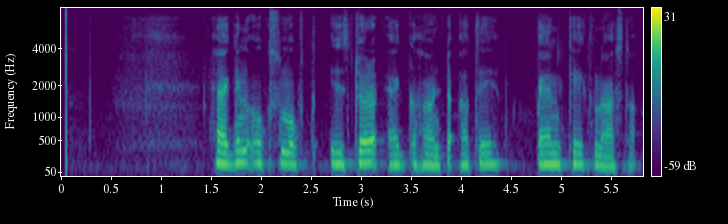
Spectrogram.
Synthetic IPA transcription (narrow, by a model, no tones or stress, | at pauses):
hɛːɡɪnʊksmʊkʰt̪iːsʈəɾɛɡɦəɳʈət̪eː | pɛːnkeːknaːst̪aː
